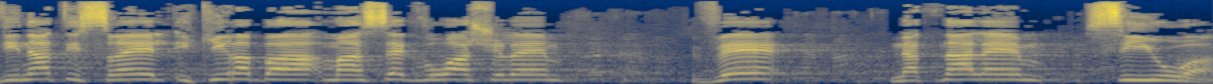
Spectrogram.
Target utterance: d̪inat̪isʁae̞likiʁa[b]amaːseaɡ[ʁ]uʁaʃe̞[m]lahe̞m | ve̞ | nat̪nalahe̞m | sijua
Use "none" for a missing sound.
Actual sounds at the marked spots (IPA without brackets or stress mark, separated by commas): b, v, none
